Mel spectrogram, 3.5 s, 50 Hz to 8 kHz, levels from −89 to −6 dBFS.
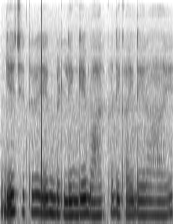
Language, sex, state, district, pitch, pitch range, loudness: Hindi, female, Haryana, Jhajjar, 195 Hz, 185-210 Hz, -20 LUFS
